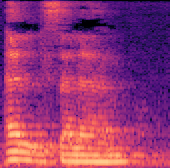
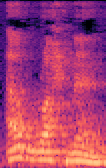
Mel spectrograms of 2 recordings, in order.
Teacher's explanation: that lam gets turned into a ra, and that ra gets pronounced with a shadda. But when you transition from a word before it, you skip over the alif and you go straight to the ra with a shadda.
